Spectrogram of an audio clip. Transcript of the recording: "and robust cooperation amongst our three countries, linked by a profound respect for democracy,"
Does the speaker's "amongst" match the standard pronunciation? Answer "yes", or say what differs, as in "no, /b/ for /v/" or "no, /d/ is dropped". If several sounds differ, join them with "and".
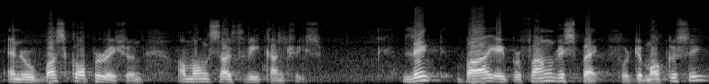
no, /t/ is dropped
